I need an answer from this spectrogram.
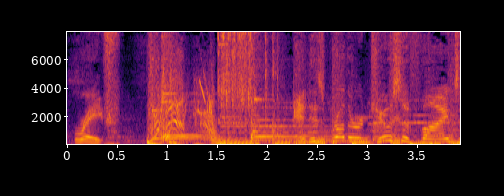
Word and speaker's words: Ralph: fines has to throw up Braille pastorale repast Corral roll pastorale for ray pastorale yeah ray Fiennes first name is spelled like Ralph but pronounced Rafe and his brother Joseph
